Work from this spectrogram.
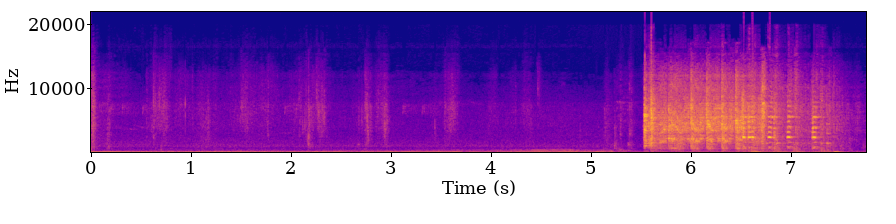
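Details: Volvo 480 2.0 after timing belt replacement and valve adjustment: steady cranking at about four turns a second that never catches, then a burst of hiss. Cranks but won't start; cause still unknown.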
